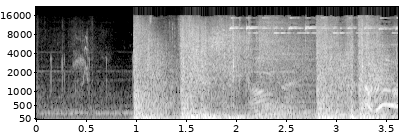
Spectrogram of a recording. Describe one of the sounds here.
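Gunshots blast loudly in rapid succession.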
